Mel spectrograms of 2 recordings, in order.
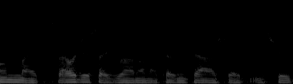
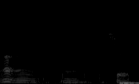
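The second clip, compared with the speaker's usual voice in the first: deflated resignation; 8 dB quieter than usual. Retold or imitated. Deflated after being told off.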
